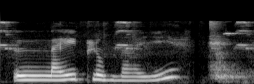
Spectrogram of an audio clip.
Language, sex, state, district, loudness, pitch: Telugu, female, Andhra Pradesh, Annamaya, -14 LUFS, 220 Hz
